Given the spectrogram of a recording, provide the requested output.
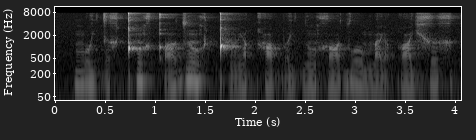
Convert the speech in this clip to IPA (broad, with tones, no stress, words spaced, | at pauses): mo˧˩jdɐ˩˧xǃʰõ˥x qʼo˩˧d͡zõ˥˧x ǃʰɐ̃˩˧jqʰo˧˩bɐ˩˧jdõ˧ xɒ˧dwo˥˧ma˧˩j qʷa˧jxə˥x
